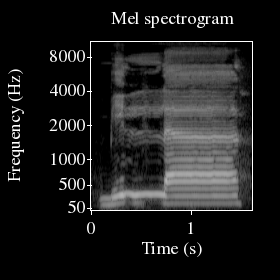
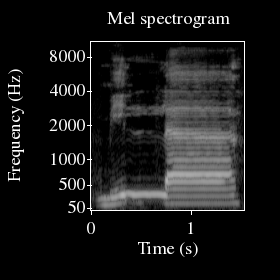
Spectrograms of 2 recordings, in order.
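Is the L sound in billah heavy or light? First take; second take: light; light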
